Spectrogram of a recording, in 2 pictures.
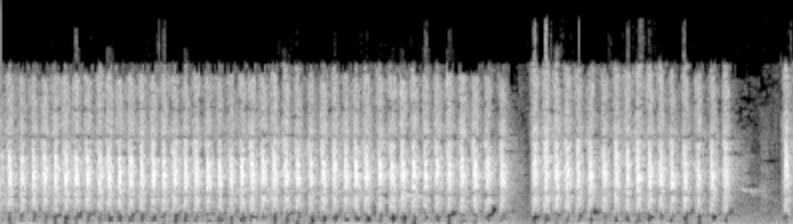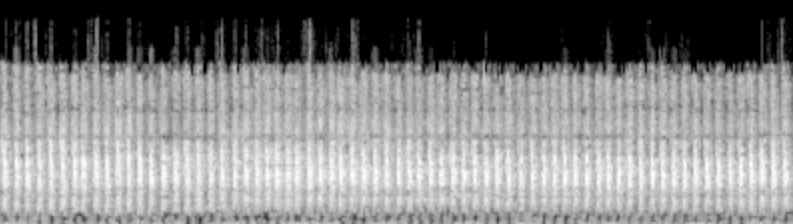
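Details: A long burst of Eurasian tree sparrow fighting chatter: a relentless stream of shrill, rasping chirps at about four per second, broken by two brief dropouts near four and six seconds; used as a songbird tutor recording.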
